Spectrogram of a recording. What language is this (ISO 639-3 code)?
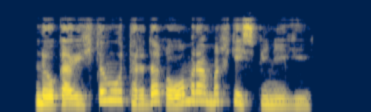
pus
